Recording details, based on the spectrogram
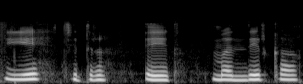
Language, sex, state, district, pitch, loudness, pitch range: Hindi, female, Madhya Pradesh, Bhopal, 220 Hz, -16 LUFS, 215-230 Hz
